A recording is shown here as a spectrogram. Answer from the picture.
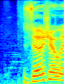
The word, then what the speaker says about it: Xojo: Zojo is spelled like X-O-J-O.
